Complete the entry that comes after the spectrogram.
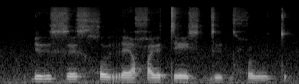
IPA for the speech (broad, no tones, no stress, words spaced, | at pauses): ɗɨ xɘxχurɛ ħɘ tex ɡɨɡ ħut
